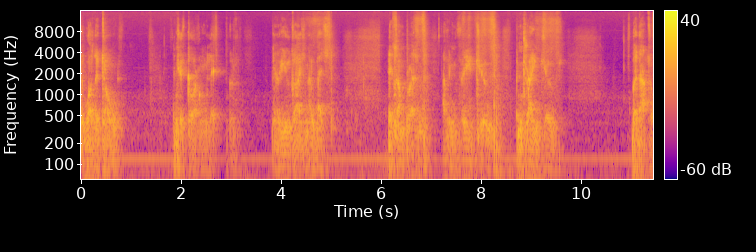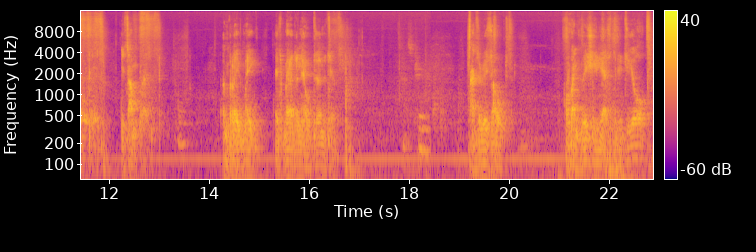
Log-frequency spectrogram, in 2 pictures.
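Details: Adult woman after total laryngectomy, speaking through a voice device/valve; alaryngeal speech after total laryngectomy.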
